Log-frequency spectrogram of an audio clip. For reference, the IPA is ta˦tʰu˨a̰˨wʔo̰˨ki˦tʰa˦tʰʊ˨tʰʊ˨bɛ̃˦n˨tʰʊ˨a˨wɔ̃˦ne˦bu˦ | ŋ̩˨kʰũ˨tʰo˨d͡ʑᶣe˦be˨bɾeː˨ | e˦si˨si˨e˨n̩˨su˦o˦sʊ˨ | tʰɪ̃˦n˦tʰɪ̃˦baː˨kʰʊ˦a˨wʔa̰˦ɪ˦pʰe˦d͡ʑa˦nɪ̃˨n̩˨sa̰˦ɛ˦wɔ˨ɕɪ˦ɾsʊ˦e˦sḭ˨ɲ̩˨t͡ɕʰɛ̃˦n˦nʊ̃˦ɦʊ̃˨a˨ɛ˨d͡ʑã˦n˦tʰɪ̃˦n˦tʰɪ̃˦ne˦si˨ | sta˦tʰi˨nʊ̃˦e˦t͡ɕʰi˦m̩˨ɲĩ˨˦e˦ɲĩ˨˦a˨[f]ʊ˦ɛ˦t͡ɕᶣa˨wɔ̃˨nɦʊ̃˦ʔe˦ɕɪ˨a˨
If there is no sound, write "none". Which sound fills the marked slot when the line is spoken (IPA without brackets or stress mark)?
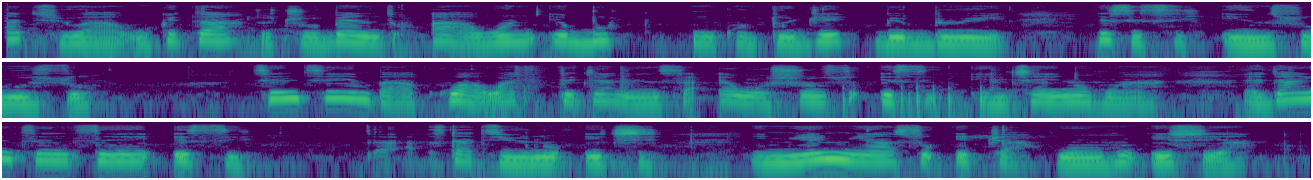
s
